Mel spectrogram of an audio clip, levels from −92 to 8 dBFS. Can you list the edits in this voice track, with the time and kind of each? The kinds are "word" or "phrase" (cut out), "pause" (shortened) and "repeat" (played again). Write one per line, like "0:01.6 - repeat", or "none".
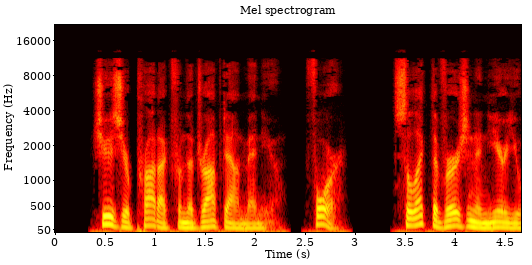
0:02.4 - pause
